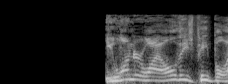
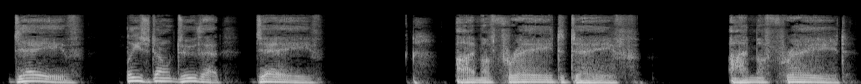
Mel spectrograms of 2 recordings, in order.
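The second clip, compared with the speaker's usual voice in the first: lower, slow calm computer voice; HAL 9000; 6 semitones lower, much slower than usual. Retold or imitated. Host imitates the calm HAL computer. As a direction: drawl it out like a calm machine. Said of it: "Remember two thousand and one Space Odyssey?".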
